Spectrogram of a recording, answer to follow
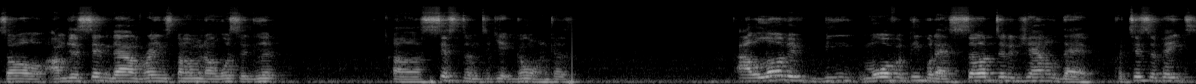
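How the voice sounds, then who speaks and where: With an American accent, a man speaks at a fairly high pitch and a fairly slow pace, with ordinary pitch variation and long, frequent pauses. His voice is somewhat breathy, and audible room echo surrounds it. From New Orleans, Louisiana (US South), Uptown. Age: 40s. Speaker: YouTube livestream host, firearms channel. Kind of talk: casual livestream chat. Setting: live stream.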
